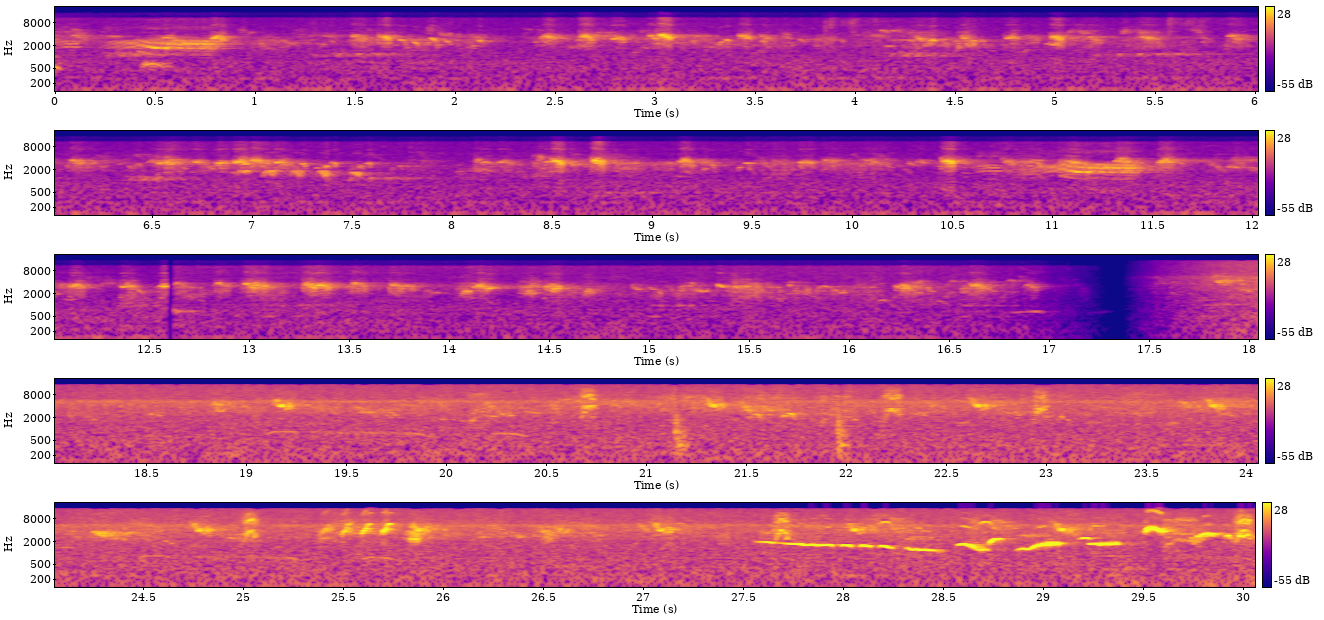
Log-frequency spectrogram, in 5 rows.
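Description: Wild birds chirping and calling in short, quick notes. The sound cuts out briefly about 17 seconds in, then comes back as a different recording with a low steady hum under the chirps. Near the end there are several loud sweeping calls.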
